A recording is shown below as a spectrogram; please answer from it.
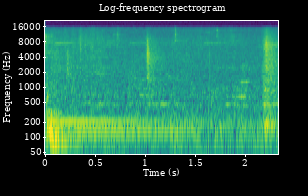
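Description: A single low instrument note that starts suddenly and rings for about a second and a half as it fades.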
